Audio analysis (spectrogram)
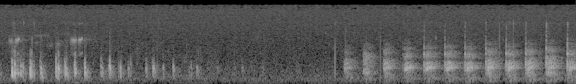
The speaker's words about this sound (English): The knocking on the door finally wakened Jim.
